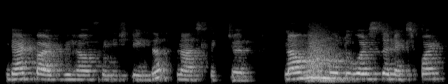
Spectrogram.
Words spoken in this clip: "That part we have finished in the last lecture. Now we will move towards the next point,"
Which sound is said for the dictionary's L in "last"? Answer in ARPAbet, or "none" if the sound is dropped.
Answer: N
